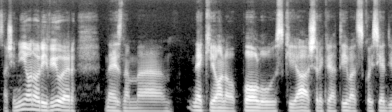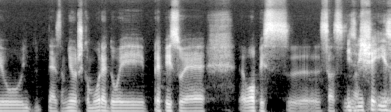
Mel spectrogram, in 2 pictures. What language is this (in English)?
Croatian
